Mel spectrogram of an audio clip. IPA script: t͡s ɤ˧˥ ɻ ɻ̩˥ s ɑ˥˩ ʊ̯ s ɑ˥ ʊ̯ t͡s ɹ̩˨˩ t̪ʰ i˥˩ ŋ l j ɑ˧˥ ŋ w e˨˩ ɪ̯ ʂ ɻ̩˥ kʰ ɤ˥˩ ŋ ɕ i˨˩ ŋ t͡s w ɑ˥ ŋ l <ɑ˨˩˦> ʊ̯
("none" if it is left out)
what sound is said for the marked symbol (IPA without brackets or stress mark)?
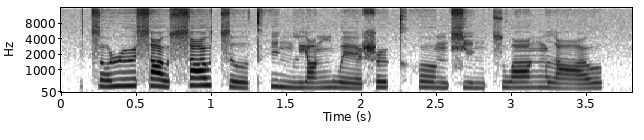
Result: ɑ˨˩˦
